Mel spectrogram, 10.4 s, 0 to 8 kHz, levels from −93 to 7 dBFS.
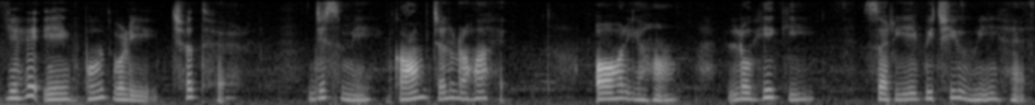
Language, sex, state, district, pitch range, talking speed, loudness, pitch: Hindi, male, Uttar Pradesh, Muzaffarnagar, 155-195 Hz, 110 wpm, -33 LUFS, 170 Hz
